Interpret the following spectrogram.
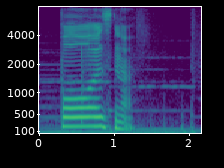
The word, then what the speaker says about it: поздно: The N, D is not pronounced. Праздник. Поздно. Звездный. No D. No D for you guys.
